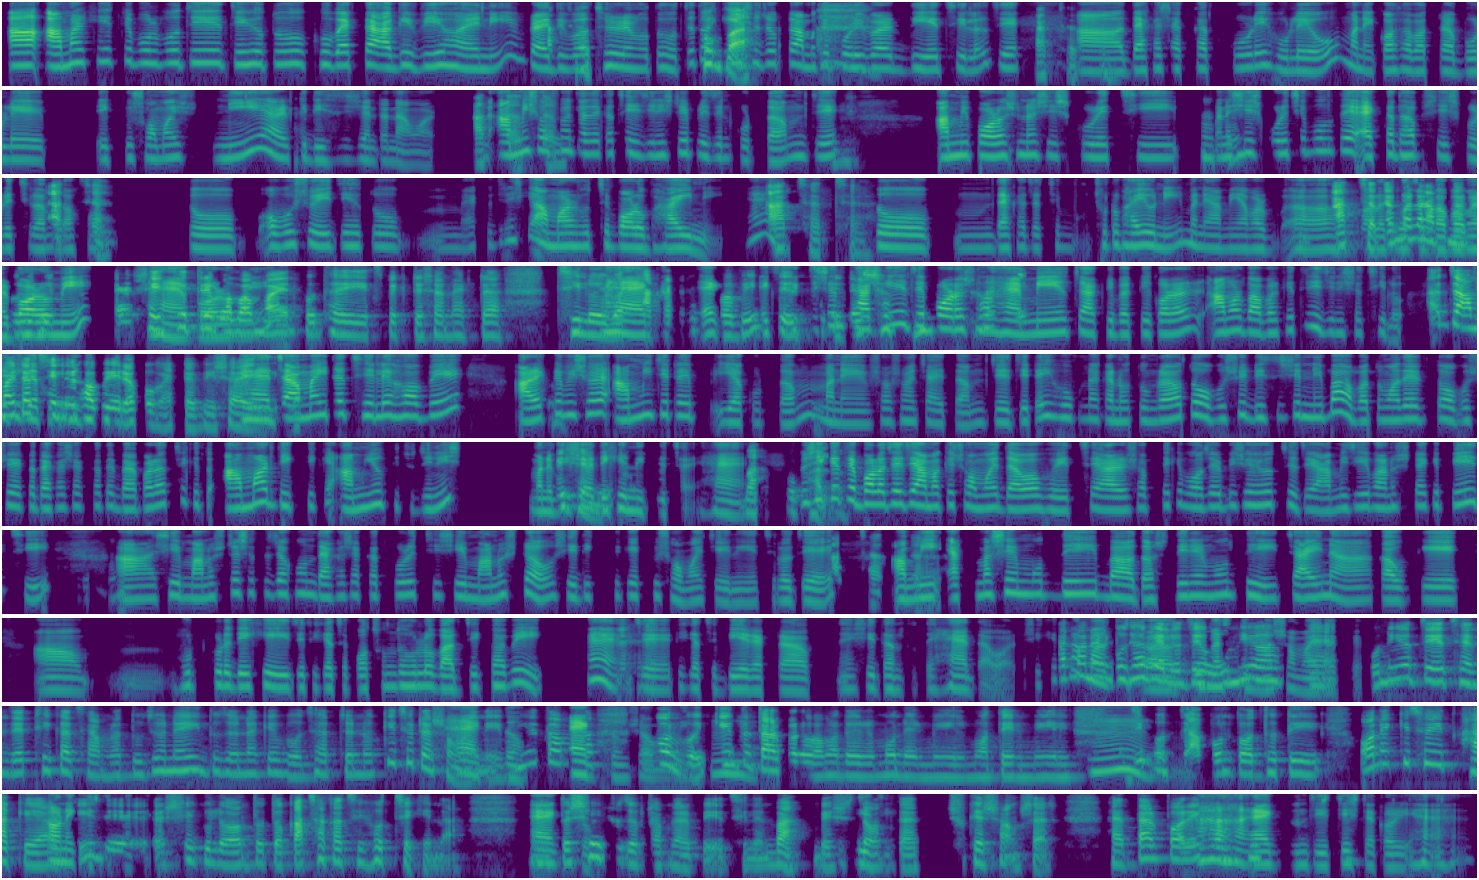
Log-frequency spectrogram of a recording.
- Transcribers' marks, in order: other noise; in English: "expectation"; tongue click
- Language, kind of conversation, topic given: Bengali, podcast, বিয়ে করার আগে কোন কোন বিষয় সবচেয়ে গুরুত্বপূর্ণ বলে আপনি মনে করেন?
